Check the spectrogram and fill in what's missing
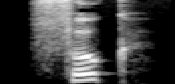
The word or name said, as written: fok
